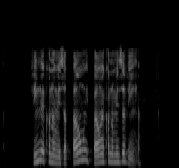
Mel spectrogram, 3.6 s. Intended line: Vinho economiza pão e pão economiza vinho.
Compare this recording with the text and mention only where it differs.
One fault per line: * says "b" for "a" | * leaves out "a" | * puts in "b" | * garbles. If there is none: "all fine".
all fine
